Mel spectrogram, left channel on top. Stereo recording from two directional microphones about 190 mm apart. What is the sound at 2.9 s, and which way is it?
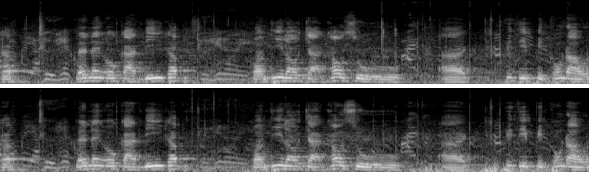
A man's voice, 25° right (ahead or behind).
